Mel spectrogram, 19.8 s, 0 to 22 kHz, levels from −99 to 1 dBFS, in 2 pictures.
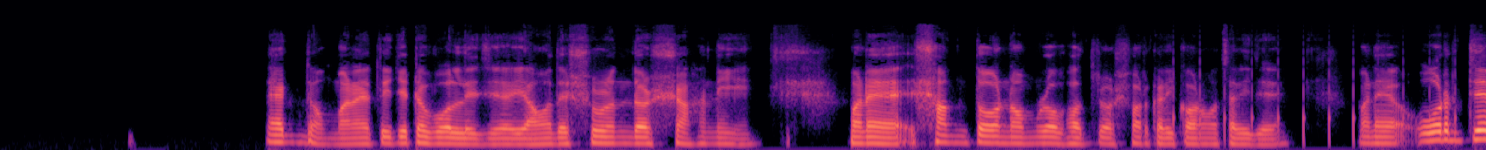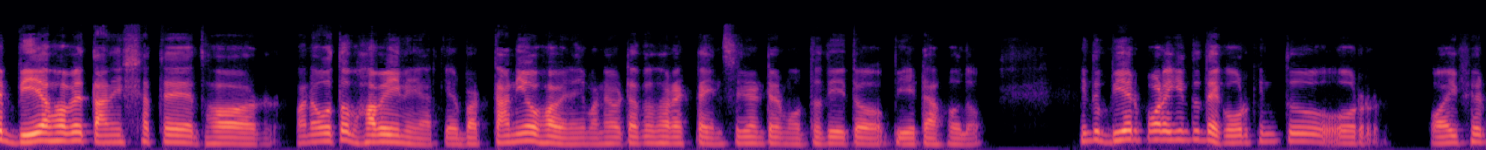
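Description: From 7.82 to 9.71 s, a train of clicks ticks regularly at 5.9 per second, about ten sharp pulses reaching roughly 5 dB above the speech. They are likely interference, and they show as evenly spaced vertical lines on a spectrogram and as spikes in the waveform.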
